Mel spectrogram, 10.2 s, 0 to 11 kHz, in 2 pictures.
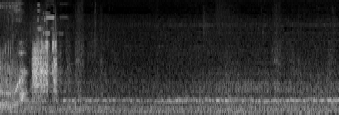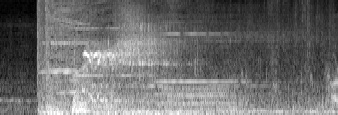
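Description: A horse in the video game Destiny 2 whinnies loudly after a few quiet seconds, followed by snorting and clopping, with game-like ambience throughout.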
